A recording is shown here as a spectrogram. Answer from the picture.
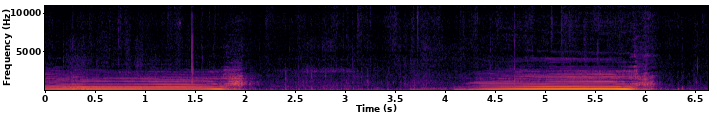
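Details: Noisy Highland cattle bull on a Finnish farm, being given bread, gives two long, deep, even moos, each close to two seconds, separated by a quiet gap.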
